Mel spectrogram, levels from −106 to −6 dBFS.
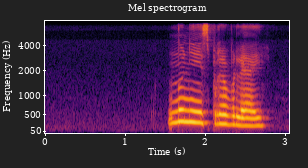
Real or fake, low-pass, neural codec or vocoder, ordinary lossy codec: real; 7.2 kHz; none; none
